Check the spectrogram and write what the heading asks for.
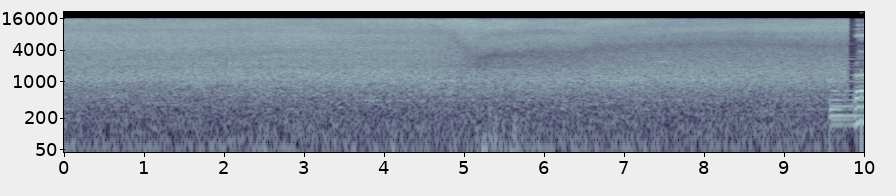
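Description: Water from large fountain jets splashing into a basin: a steady, even rush of spray. Guitar music with singing begins right at the end.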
